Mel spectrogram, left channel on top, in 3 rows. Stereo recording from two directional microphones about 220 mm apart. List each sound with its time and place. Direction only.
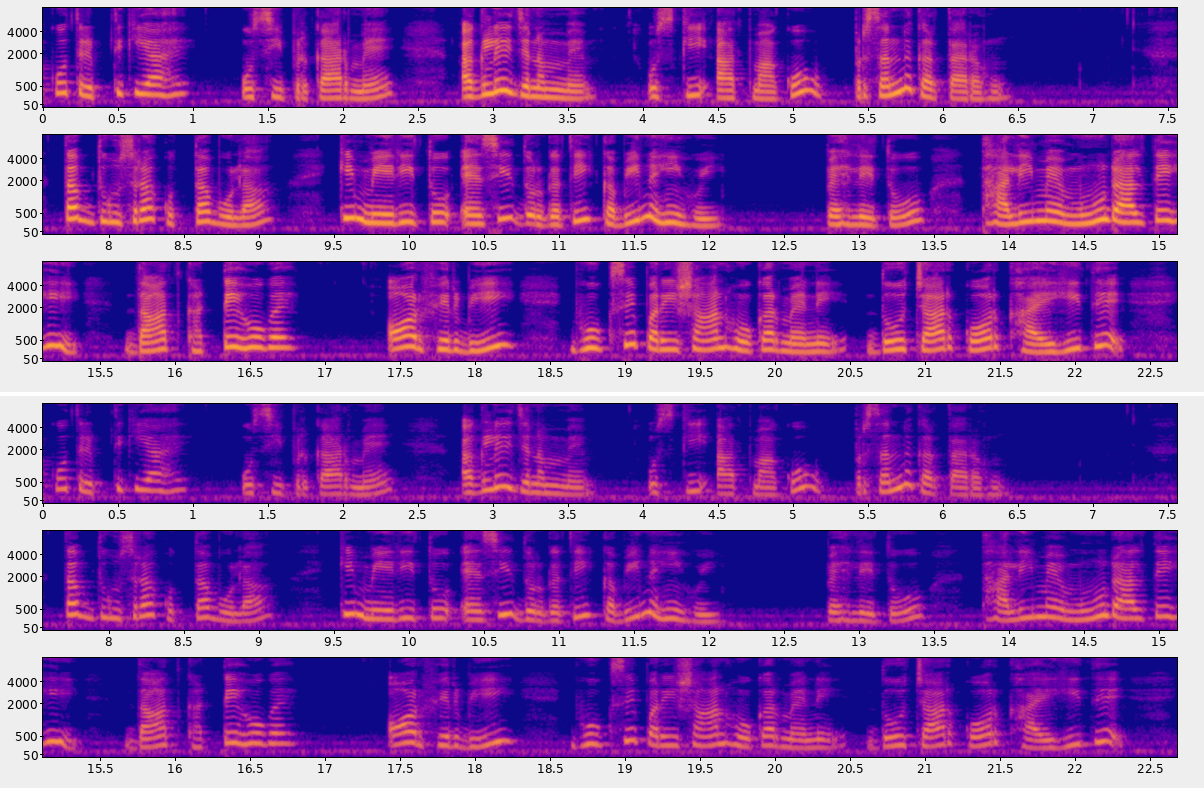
0.0 s a woman's voice: 40° left (ahead or behind)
